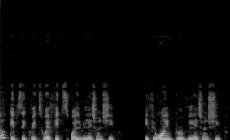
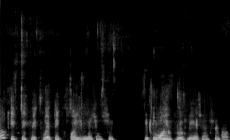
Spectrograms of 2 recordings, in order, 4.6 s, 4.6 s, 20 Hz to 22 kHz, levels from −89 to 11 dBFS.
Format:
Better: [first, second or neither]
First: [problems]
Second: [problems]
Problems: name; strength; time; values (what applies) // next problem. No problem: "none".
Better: first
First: none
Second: noise reduction (neural mask model Resemble Enhance denoiser)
